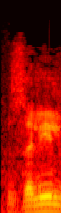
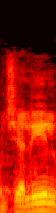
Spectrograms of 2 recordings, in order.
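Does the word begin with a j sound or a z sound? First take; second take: z sound; j sound. First: The word begins with a z sound. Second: The word begins with a j sound. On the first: The speaker calls it right. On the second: The speaker calls it wrong.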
